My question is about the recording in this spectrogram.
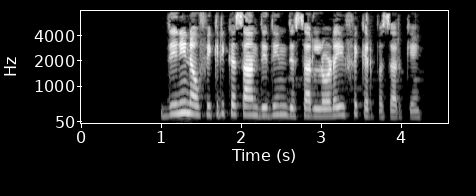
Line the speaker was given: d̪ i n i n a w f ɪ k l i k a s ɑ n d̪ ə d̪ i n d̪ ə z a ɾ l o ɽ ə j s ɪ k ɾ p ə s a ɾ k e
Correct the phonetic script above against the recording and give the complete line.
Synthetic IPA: d̪ i n i n a w f ɪ k ɾ i k a s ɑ n d̪ ə d̪ i n d̪ ə s a ɾ l o ɽ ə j f ɪ k ɾ p ə s a ɾ k e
